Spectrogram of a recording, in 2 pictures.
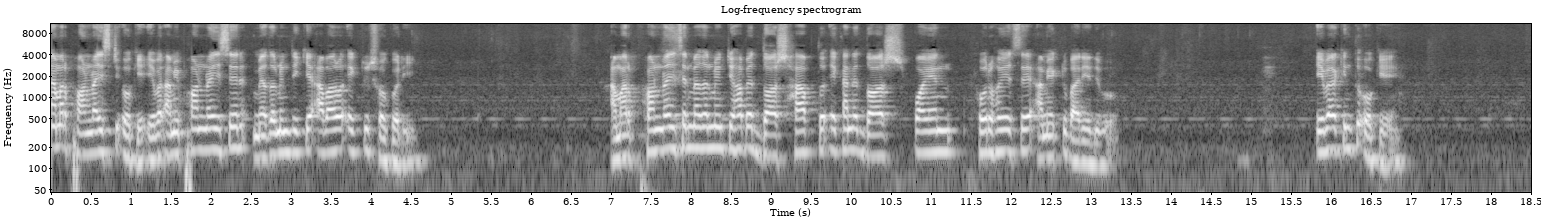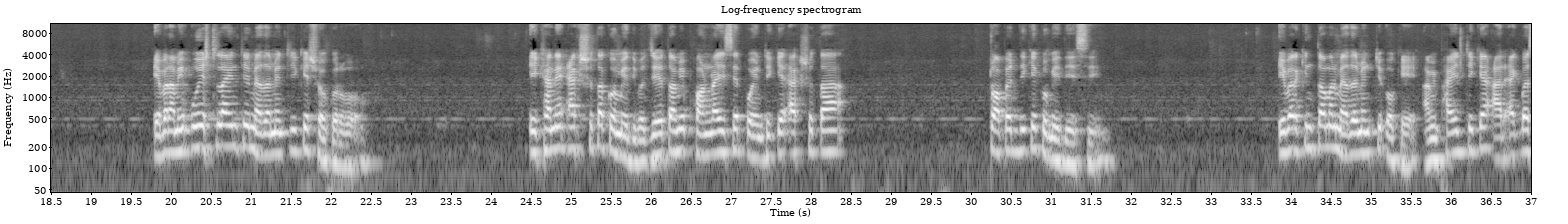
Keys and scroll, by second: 17.6 Home, 32.1 Down.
